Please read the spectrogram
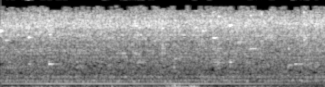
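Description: A single steady ringing note, held at one pitch, over a steady outdoor background hiss, with a soft low thud about a second and a half in.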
